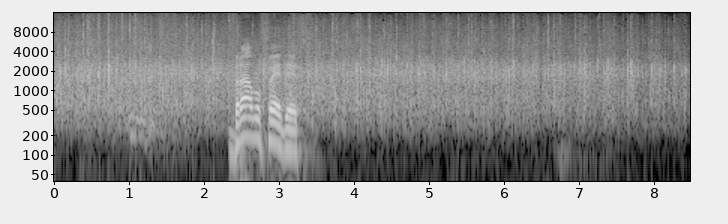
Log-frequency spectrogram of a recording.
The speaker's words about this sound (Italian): Comunque, facciamo un applauso a Fedez, perché è stato un grande.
